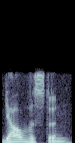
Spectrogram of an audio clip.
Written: Galveston

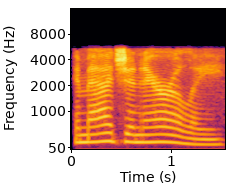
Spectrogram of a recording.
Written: imaginarily

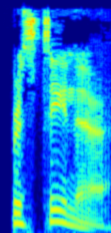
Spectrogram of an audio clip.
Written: Kristina

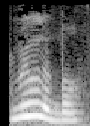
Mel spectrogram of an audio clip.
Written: rulable

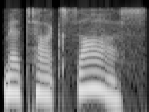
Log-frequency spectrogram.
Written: Metaxas

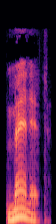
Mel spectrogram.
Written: manit

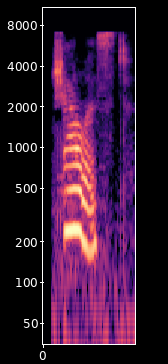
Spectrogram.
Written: chaliced

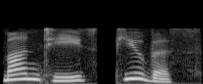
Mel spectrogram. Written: montes pubis

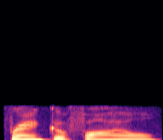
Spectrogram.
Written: Francophile

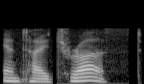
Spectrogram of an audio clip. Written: antitrust

